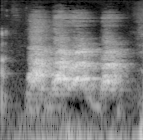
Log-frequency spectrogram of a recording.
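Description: animal, dog barking

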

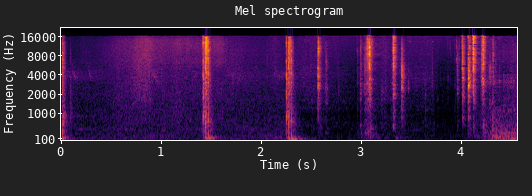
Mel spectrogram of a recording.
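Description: vehicle, car engine starting

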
